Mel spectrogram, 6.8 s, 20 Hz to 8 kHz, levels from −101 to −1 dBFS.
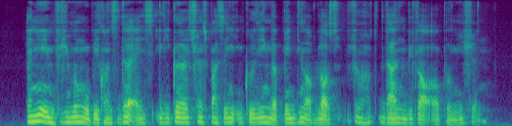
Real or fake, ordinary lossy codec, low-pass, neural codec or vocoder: fake; none; none; codec, 16 kHz, 16 kbps, FreqCodec, smaller model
